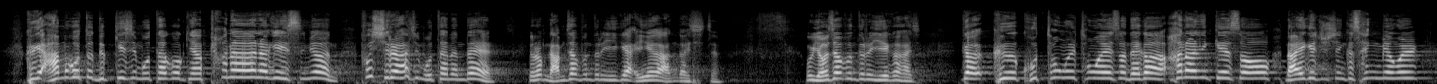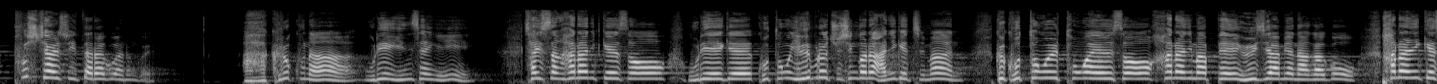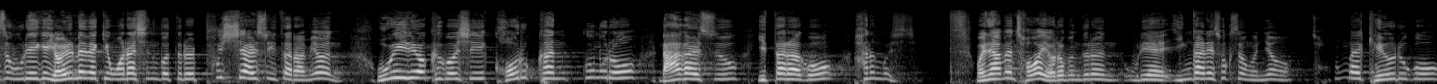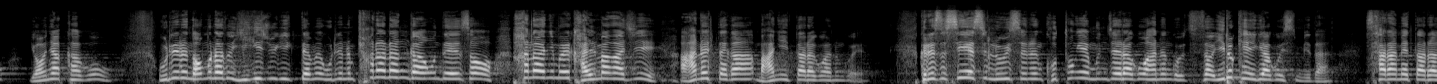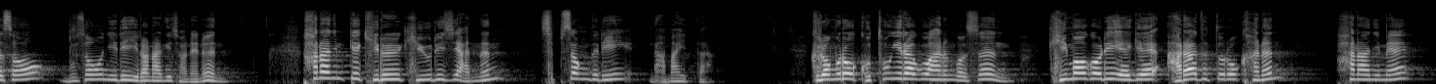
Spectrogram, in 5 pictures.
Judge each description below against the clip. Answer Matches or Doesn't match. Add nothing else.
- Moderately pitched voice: Doesn't match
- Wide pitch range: Doesn't match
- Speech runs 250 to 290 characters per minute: Doesn't match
